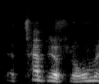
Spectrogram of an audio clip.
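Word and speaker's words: tabuliforme: I'm never going to say it right, but tabuliform?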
